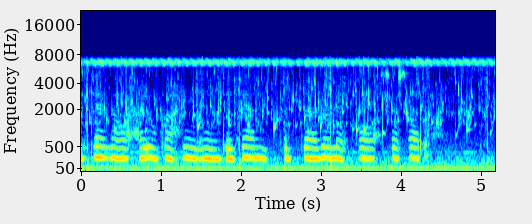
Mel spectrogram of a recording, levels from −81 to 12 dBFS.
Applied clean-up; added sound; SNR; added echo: none; Scissors + Stream; 10 dB; none.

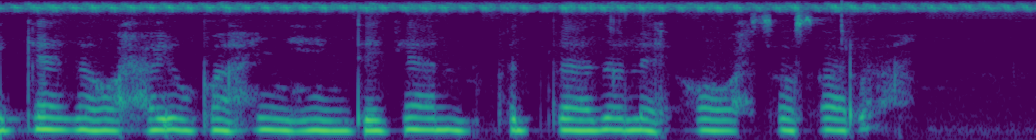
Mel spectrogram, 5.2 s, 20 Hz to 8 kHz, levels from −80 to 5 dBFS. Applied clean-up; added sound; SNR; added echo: none; none; none; none.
